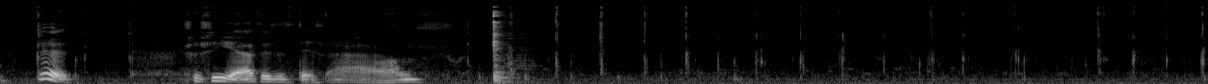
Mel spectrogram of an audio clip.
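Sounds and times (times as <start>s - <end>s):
person chewing food: 4.3s - 12.0s.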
